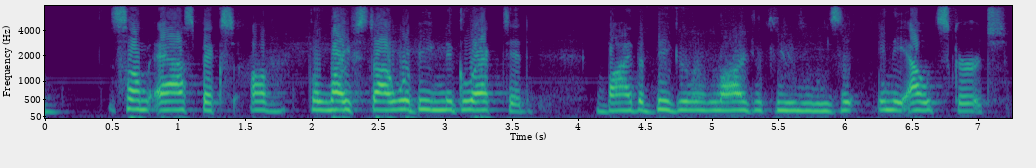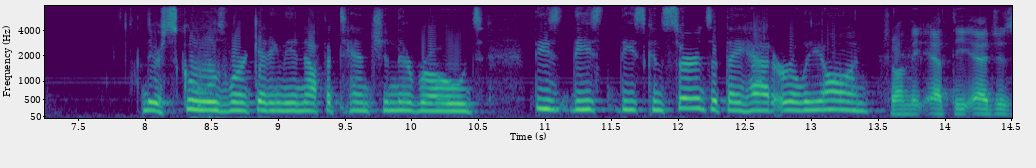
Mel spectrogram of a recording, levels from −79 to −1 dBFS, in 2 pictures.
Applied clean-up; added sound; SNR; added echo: neural separator model SepFormer DNS4.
